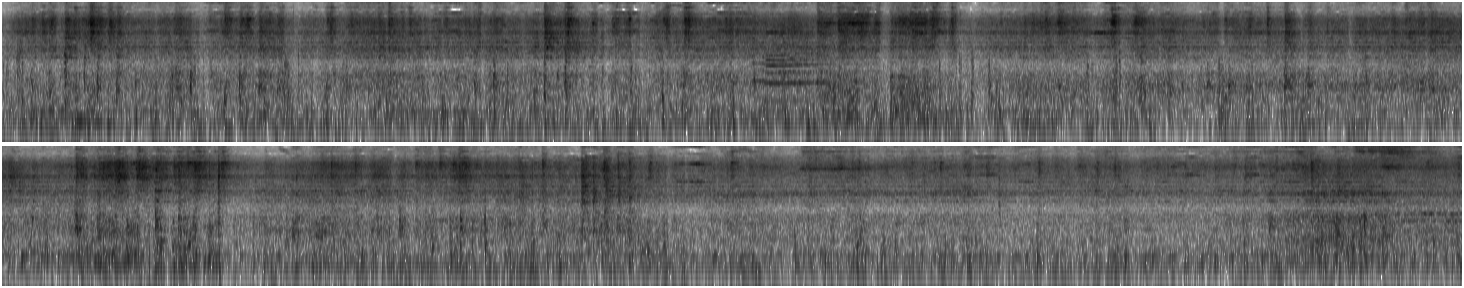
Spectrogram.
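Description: Indian Railways passenger train running at speed, heard from inside a coach: steady rumbling track noise with wheels clattering over rail joints.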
